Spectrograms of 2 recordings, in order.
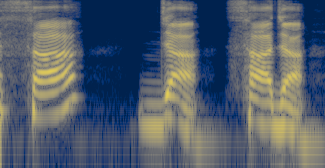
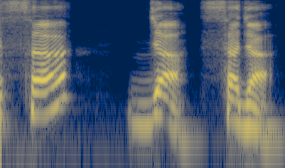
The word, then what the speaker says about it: सजा: स को खींच के पढ़ देते हैं। कैसे? सा ज सा। तो दोस्तों इस तरीके से नहीं पढ़ाया जाता। कैसे पढ़ाना है? स यानी कि कम खींच के उच्चारण करना है। पहले से आपको उच्चारण पे ध्यान देना है। स ज सजा। इस तरीके से हो गया क्लियर?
